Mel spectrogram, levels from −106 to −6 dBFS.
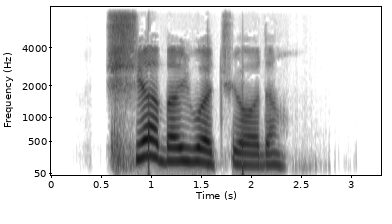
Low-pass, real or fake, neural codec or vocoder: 7.2 kHz; real; none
